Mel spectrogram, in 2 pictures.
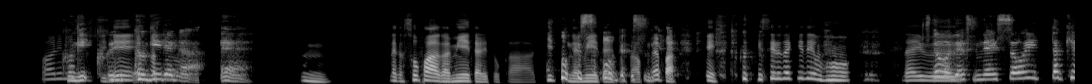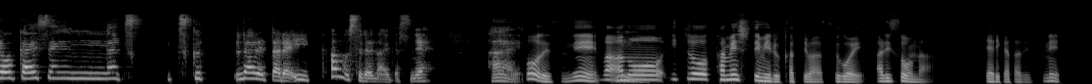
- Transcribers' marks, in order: giggle; laughing while speaking: "そうですね"; giggle
- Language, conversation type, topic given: Japanese, advice, 毎日の中で、どうすれば「今」に集中する習慣を身につけられますか？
